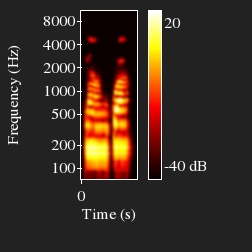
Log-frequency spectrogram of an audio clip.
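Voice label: "langua", Nigerian Pidgin, female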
